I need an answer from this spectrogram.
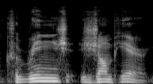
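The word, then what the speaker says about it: Karine Jean-Pierre: John says, I think the correct pronunciation of her name is Corinne Jean-Pierre.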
